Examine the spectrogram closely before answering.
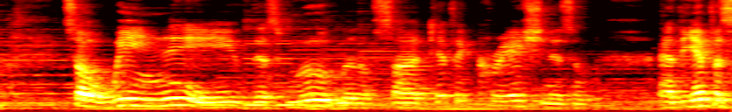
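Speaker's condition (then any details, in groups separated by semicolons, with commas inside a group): No condition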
